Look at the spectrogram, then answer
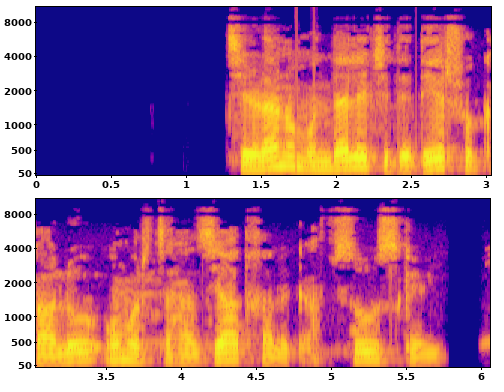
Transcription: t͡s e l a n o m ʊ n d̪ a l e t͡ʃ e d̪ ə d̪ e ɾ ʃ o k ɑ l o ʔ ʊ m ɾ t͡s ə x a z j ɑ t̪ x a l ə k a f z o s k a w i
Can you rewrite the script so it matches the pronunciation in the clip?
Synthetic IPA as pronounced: t͡s e ɽ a n o m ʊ n d̪ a l e t͡ʃ e d̪ ə d̪ e ɾ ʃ o k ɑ l o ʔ ʊ m ɾ t͡s ə x a z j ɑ t̪ x a l ə k a f s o s k a w i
